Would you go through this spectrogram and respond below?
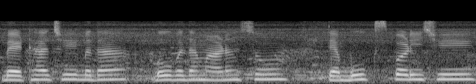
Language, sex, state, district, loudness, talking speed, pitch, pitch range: Gujarati, female, Gujarat, Gandhinagar, -16 LUFS, 125 wpm, 220 Hz, 210-235 Hz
